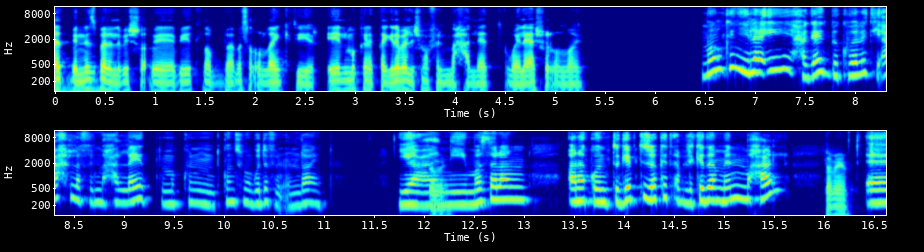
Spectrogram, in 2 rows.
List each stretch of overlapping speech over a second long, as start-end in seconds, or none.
none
